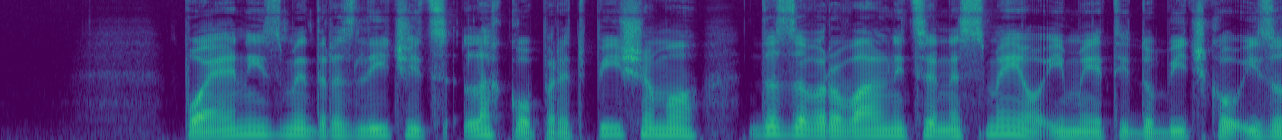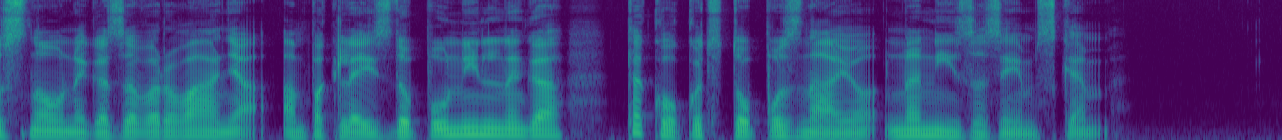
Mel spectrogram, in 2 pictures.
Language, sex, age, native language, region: Slovenian, male, 30-49, Croatian, Posavska region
